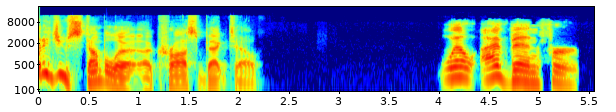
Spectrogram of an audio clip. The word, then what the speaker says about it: Bechtel: And I listened to it and you brought up Bechtel or Bechtel. How do you say it? I think it's Bechtel. Yeah. Bechtel.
